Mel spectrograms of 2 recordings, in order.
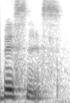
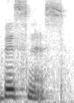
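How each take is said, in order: No difference in how they are said.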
